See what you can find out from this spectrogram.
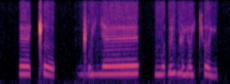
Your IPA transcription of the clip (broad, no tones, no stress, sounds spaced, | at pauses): ɛː ǁ ə | ɡ͡ǁ o j ʎ ɛː | ŋ ɤ ɗ ə lʲ ɡ ɜ j ɜ j cʰ ə j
